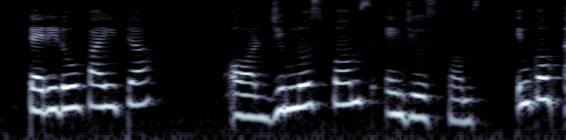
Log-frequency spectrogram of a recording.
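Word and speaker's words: Pteridophyta: सी plants होते हैं थैलोफाइटा, ब्रायोफाइटा, टेरिडोफाइटा, P silent रहता है बोलने में, टेरिडोफाइटा और जिम्नोस्पर्म्स, एंजियोस्पर्म्स।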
